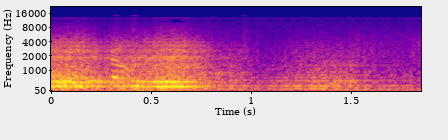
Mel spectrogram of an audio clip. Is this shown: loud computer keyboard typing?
no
